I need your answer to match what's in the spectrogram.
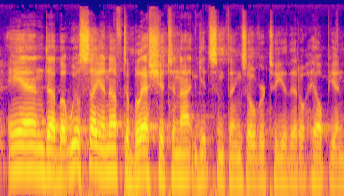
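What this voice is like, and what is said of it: Slightly raspy voice. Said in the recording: “my voice is a little bit raspy”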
